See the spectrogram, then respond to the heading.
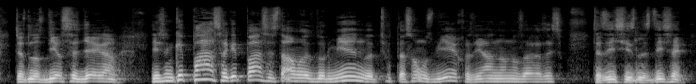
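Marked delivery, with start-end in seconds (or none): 1.8-5.7 much higher, whiny woken-up elders; grumpy old gods. Retold or imitated. Old gods woken by the bell, whining much higher. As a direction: complain like sleepy old men.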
